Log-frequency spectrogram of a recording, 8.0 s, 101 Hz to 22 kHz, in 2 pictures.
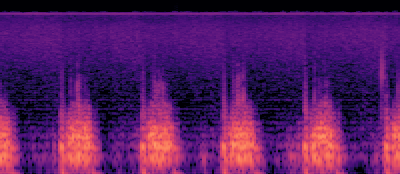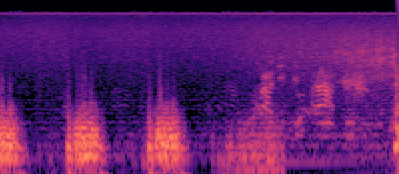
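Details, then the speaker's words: Aortic stenosis on teaching auscultation: a regular heartbeat near 74 a minute, each beat carrying a harsh rushing ejection systolic murmur; a longer murmur indicates more severe stenosis. "تعالوا نسمع أولا حالة aortic stenosis بس فيها ejection systolic murmur."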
